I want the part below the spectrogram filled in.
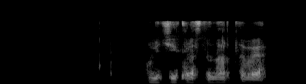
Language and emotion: Russian, neutral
